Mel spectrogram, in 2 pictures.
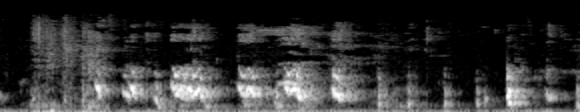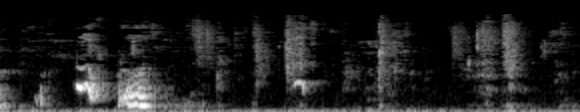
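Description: Bloodhound puppies give short, high whimpering yelps in quick, uneven succession.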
